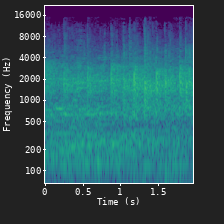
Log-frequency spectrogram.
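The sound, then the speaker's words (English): Many people clap steadily, a dense patter of many hands at moderate loudness, with a few voices murmuring underneath, clapping after the speaker announces he is leaving for a month. “Hey, when you announce that you're leaving for a month and people start clapping, I don't know how to feel about that.”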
